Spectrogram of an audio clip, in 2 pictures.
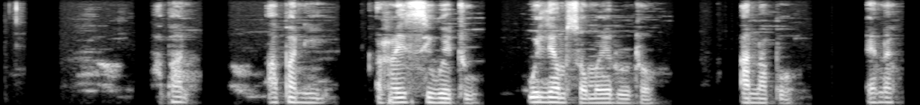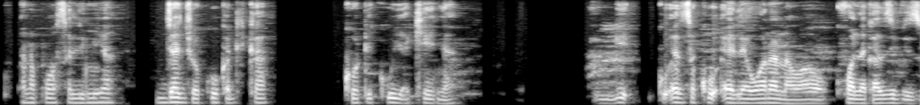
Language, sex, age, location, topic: Swahili, male, 25-35, Wajir, government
